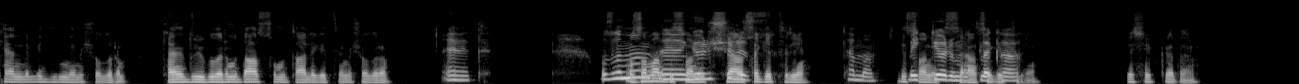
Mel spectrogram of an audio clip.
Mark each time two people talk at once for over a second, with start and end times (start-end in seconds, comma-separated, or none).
6.2-7.8, 9.0-10.3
